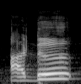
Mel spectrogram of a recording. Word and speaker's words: ड़: क्या बोला जाता है अड अड देखो उत्क्षिप्त का अर्थ क्या होता है फेंका हुआ जिसके उच्चारण में जीवा ऐसा महसूस कराती है जैसे इन्हें फेंक रही इसलिए इनको क्या कहते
